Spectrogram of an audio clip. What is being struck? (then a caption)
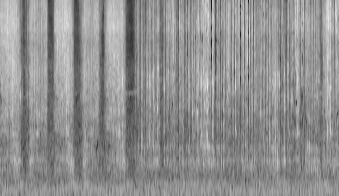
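Weathered wooden post. Long fingernails and fingertips scratch and rub along the grain of an upright, solid, grey weathered wooden post or stump with deep vertical grain cracks, standing outdoors on paving. Bright, dry rasping strokes come in short bursts with brief pauses at first, then blend into a denser, continuous scraping over a steady low background rumble.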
